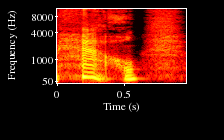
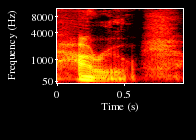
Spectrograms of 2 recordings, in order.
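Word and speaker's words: Hal: the the spelling of the name was h a l like like the name how but I guess in the um the language of the area that palace's cats are from that is pronounced Haru uh but it was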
